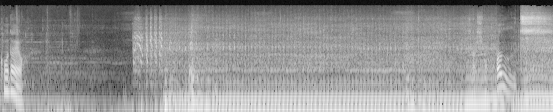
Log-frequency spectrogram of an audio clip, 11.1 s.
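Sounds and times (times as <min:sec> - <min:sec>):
motorcycle engine starting and idling: 0:02.6 - 0:11.0.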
